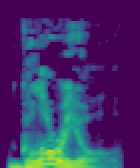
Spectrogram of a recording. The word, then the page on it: gloriole: British English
